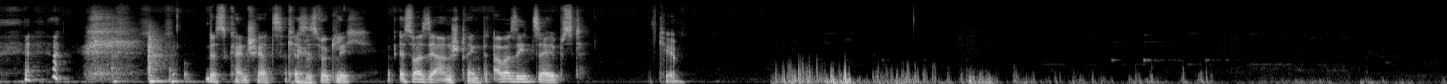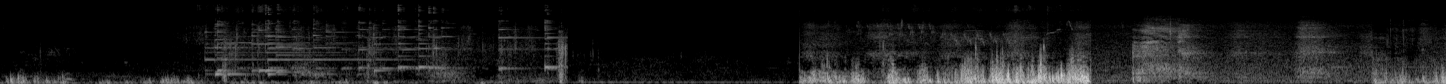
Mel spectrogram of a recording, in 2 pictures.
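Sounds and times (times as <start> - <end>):
laughter: 0.0 - 1.5
speech: 2.1 - 5.9, 6.6 - 6.9
heavy panting while climbing a mountain: 22.5 - 28.3.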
